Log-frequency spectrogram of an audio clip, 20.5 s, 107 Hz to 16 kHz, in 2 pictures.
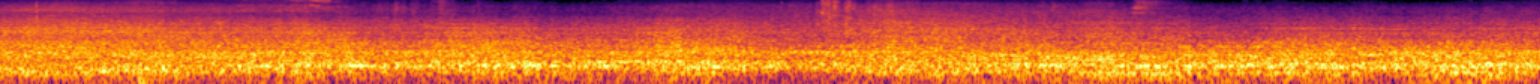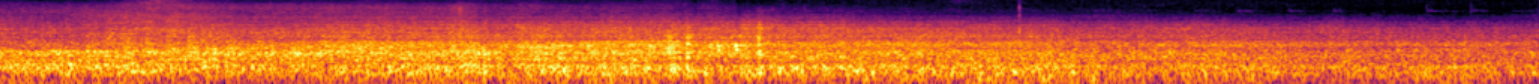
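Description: Fertagus series 3500 double-deck electric multiple unit running through the station, a steady rumble of its wheels on the rails that fades a little near the end as it draws away.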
